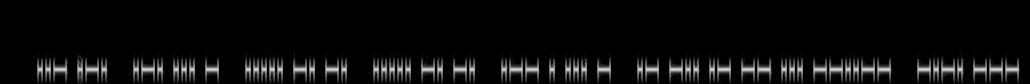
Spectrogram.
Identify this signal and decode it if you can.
Morse code, heard as a keyed tone, about 30 wpm, 700 Hz. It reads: UR RST 5NN 5NN WEST ADAMS, CO
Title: K1USN SST QSO Practice 30wpm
